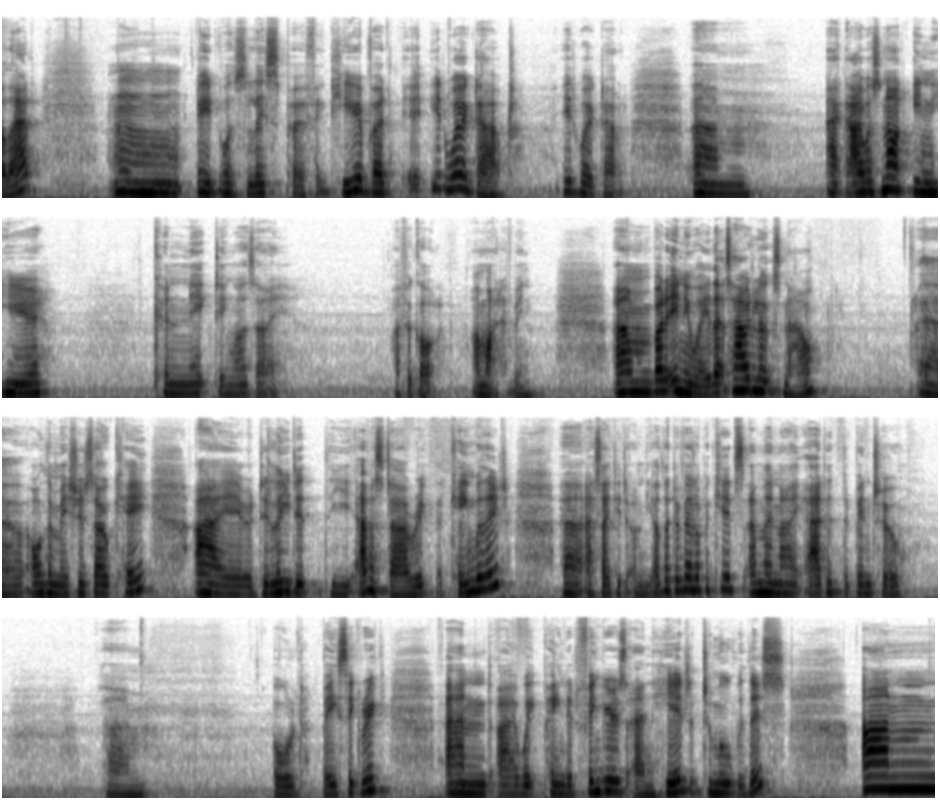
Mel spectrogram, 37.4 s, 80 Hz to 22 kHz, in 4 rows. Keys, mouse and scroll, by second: 0.2-0.8 scroll down 3, 0.8 shift+middle click, 1.6-2.4 scroll up 7, 3.2 middle click, 4.5-8.4 middle drag, 8.8-11.0 scroll up 5, 14.8-15.7 scroll down 10, 15.7-17.3 middle drag, 18.5 Tab, 19.5 scroll down 2, 20.0 shift+middle click, 22.6 middle click, 23.7 scroll down 1, 23.8 middle click, 25.4 middle click, 29.6 n, 31.7 n, 32.5 middle click, 35.8-37.4 middle drag.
